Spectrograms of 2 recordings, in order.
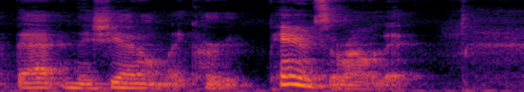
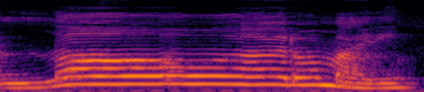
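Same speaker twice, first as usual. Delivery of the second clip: drawn-out exclamation; 7 semitones higher, 4 dB louder, much slower than usual. Real, not acted. Speaker reacts to drama.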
